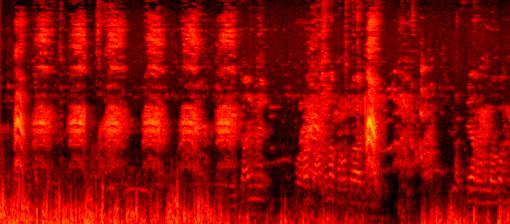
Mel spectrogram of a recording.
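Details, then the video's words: Feeding crow, squirrel nearby, gives a fast run of harsh caws, roughly two or three per second, then scattered raspy calls, all against a loud low-pitched rumble of wind or handling. "crow bird sound ll crow eating"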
